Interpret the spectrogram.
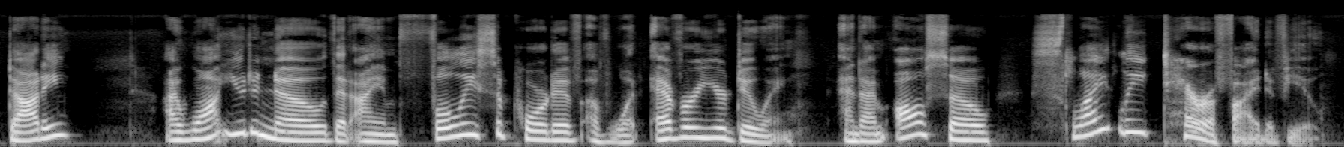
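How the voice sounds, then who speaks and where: A woman's voice: medium pitch, big pitch swings, unhurried, vocal fry, no room sound, studio quality. A woman voicing a supportive, slightly awed woman friend in an audio story, frank and wryly impressed.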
